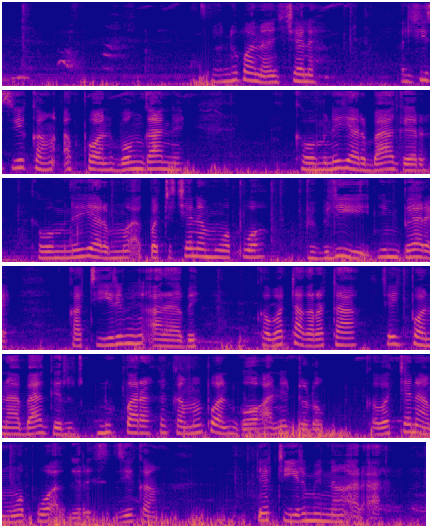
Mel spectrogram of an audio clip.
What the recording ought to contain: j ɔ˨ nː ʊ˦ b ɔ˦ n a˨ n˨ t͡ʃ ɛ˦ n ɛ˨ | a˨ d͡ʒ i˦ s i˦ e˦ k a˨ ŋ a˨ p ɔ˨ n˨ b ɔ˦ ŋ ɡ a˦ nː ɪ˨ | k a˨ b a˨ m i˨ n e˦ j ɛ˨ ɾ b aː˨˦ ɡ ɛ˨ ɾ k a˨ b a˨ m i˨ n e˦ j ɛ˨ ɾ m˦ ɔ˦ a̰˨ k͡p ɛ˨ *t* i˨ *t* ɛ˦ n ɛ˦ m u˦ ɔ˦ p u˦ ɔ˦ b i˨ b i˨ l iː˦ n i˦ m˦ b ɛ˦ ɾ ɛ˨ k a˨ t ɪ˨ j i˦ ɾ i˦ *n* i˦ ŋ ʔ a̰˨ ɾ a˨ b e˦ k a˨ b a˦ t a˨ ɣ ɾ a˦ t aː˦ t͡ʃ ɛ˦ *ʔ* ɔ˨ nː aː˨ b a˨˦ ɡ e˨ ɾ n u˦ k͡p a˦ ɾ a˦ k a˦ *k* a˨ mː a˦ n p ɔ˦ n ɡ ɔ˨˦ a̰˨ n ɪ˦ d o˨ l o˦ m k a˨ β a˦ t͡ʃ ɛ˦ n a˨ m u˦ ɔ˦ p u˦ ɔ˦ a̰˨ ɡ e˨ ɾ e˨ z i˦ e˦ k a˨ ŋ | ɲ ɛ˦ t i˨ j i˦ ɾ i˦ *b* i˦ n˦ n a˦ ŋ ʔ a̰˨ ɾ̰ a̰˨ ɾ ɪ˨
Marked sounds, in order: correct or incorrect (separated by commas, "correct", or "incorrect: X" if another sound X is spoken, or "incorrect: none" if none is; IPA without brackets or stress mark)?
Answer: correct, incorrect: t͡ʃ, incorrect: m, incorrect: p, correct, incorrect: m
